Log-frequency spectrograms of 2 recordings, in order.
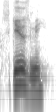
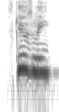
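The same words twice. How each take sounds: First: It is said at a much deeper pitch. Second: It is said at a normal, higher pitch. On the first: The speaker is done being polite. "So then I had to drop the octave" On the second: The speaker is trying to be nice. "the first way I did it, because I'm trying to be nice"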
